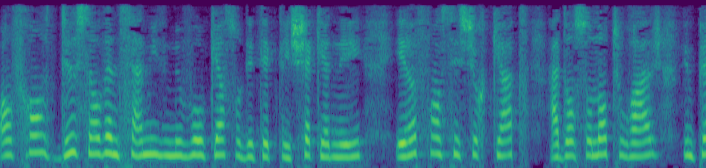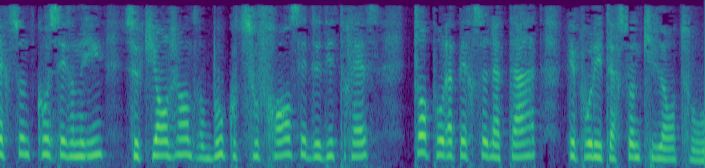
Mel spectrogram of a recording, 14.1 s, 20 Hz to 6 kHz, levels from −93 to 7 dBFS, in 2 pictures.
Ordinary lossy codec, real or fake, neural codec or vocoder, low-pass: MP3, 24 kbps; fake; codec, 16 kHz in and 24 kHz out, 0.6 kbps, FocalCodec, streaming, 4096 codes; 5.4 kHz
